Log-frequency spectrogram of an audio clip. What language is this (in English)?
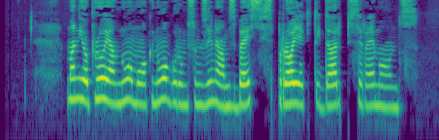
Latvian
